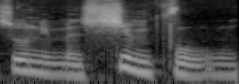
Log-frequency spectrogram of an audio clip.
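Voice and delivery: pretend teary. Podcast host wishing listeners with partners a happy Valentine's Day, mock-tearful. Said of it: "不要哭".

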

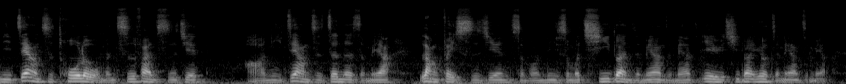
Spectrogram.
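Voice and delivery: ordinary talk

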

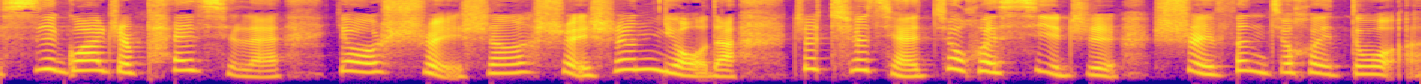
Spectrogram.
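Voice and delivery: put-on Beijing accent, pitched high. Retelling what an auntie said by the watermelons, in a self-added Beijing accent. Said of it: "这北京腔是我自己加的哦".

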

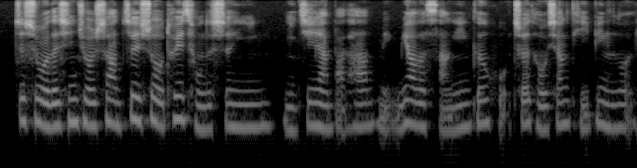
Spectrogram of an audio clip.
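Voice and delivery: ordinary delivery, nothing marked

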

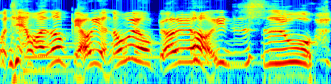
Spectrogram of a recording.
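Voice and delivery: put-on very high, anxious, nervous, worried fretting. Retelling what the other speaker said after the show: imitating nervous speech. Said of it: "然后很紧张".

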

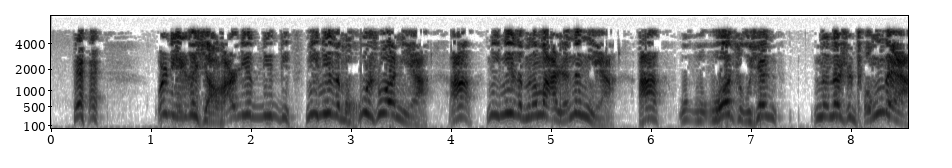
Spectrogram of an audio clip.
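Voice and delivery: very high, stammering, flustered, embarrassed angry shout. Reading a story aloud, a shamed tourist yells back: shouting in embarrassed anger. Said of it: "他恼羞成怒地叫着说".

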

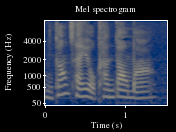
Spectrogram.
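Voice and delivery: ordinary delivery

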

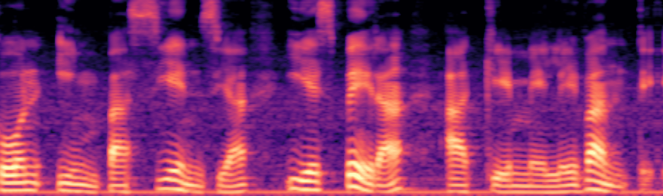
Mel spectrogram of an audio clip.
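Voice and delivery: slow, careful reading in Spanish.

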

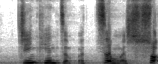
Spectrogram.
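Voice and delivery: play-acted, very high, cheeky, playful teasing. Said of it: "这么俏皮，这么大声吗？".

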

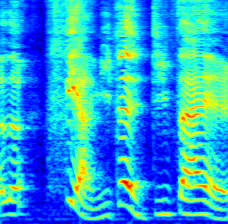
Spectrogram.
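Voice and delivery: put-on thick-tongued slurring. Retelling what a man said to them, imitating his thick-tongued slurring. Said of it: "然后他又大舌头".

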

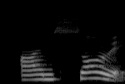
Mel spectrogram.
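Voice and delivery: taunting, goading, provocative tone. Showing how an apology with a badly handled tone becomes a provocative apology. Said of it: "口气没拿捏好的话，很容易变成挑衅".

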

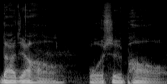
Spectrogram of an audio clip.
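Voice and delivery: very deep voice. Introducing oneself to the audience when asked: very deep voice. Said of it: "好低沉的嗓音啊".

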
